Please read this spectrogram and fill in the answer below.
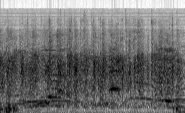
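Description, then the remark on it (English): An audience claps steadily for a few seconds, the applause dense and sustained, with scattered voices calling out praise to God over it. “Oh, somebody ought to clap your hands and give God a shout of praise.”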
